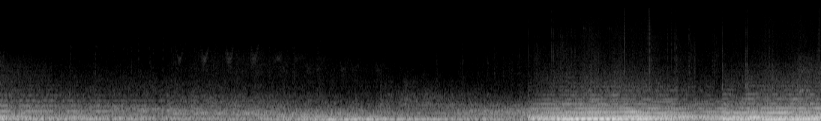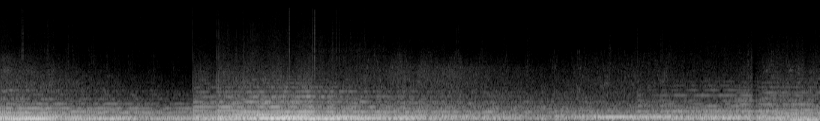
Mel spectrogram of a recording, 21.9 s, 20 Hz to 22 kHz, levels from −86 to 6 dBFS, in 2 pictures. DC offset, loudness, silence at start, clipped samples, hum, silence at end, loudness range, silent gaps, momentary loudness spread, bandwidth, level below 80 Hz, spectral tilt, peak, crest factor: under 0.1%; -23 LUFS; 0 s; under 0.1%; none; 0 s; 13 LU; none; 17 LU; 2.6 kHz; -36 dBFS; -12 dB/octave; -6 dBFS; 16 dB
